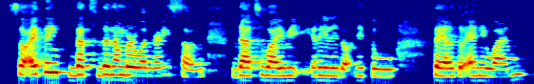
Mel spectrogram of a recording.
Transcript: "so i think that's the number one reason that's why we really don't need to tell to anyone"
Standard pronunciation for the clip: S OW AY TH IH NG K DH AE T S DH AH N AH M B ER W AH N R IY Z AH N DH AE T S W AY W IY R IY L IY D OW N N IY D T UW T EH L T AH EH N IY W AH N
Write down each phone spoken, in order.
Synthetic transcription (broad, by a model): S OW AY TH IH NG K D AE T S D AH N AH M B ER W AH N R IY S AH N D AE T S W AY W IY R IY L IY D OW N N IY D T UW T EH L T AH EH N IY W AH N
